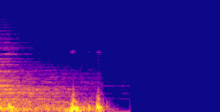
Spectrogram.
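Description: The tail of a news channel's outro logo sting: a fading musical sound with two deep thumps about a quarter second apart, cutting off to total silence just over a second in.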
